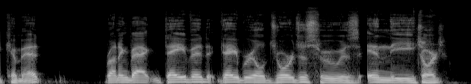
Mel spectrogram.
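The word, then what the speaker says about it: Georges: There is a S at the end of George, but he's French Canadian. Yes, it's just pronounced George.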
